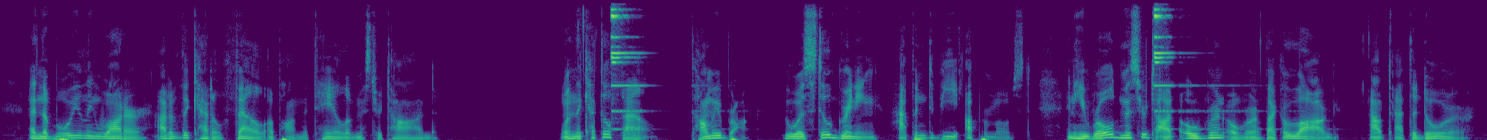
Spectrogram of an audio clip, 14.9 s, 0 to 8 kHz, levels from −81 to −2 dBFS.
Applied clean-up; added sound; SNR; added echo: neural mask model RNNoise.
